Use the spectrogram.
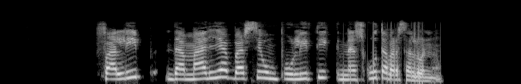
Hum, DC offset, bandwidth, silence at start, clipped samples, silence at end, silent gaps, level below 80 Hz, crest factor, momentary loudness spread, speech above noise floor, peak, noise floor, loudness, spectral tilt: none; under 0.1%; 8 kHz; 1 s; under 0.1%; 0.8 s; 1.45-1.49 s, 1.59-1.64 s; -50 dBFS; 14 dB; 6 LU; over 76 dB; -2 dBFS; under -90 dBFS; -14 LUFS; -4 dB/octave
